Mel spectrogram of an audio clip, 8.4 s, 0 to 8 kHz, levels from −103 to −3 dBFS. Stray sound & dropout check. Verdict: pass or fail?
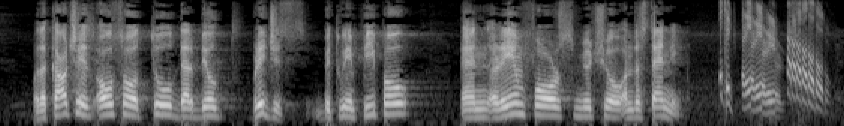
fail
